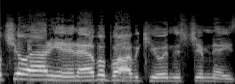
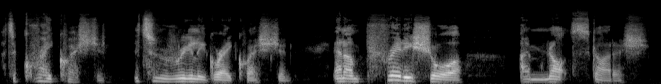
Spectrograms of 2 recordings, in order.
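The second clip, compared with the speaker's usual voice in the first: low, hushed chef impression; Gordon Ramsay; 8 semitones lower than usual. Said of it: "It's Gordon Ramsay".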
